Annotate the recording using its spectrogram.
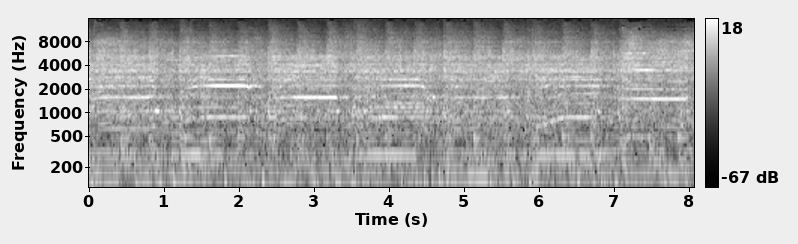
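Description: Rock music led by electric guitar: held notes, some sliding or bending up and down in pitch, over a full low end that runs without a break.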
